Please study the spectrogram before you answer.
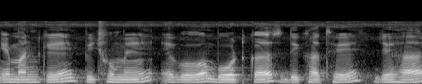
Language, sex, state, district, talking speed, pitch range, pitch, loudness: Chhattisgarhi, male, Chhattisgarh, Raigarh, 140 wpm, 110-120 Hz, 115 Hz, -17 LUFS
